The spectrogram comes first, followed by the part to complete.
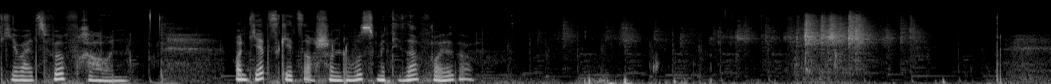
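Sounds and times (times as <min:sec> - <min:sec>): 
speech: 0:00.1 - 0:01.4, 0:02.4 - 0:04.9
female dog's paws pattering across a hard floor: 0:05.1 - 0:09.7.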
